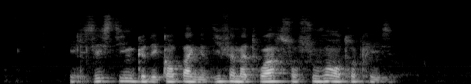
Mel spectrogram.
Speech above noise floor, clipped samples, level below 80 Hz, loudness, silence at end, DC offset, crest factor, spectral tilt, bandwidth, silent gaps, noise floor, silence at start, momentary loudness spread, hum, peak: 45 dB; under 0.1%; -62 dBFS; -24 LUFS; 0.8 s; under 0.1%; 20 dB; -7.5 dB/octave; 10 kHz; none; -68 dBFS; 0.7 s; 14 LU; none; -6 dBFS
